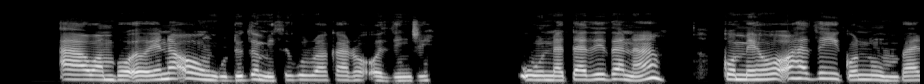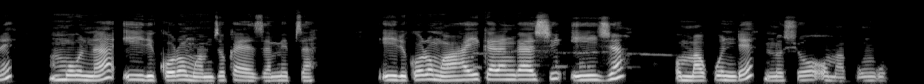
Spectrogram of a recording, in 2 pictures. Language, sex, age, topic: Oshiwambo, female, 18-24, agriculture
